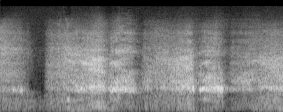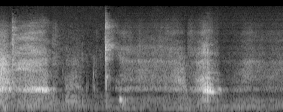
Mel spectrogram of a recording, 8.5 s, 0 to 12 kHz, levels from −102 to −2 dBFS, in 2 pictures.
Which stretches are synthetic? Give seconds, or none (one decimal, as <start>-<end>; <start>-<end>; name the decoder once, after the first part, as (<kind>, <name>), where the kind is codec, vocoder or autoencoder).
0.0-0.4 (codec, SNAC); 1.0-1.8; 2.7-3.9; 5.9-8.5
